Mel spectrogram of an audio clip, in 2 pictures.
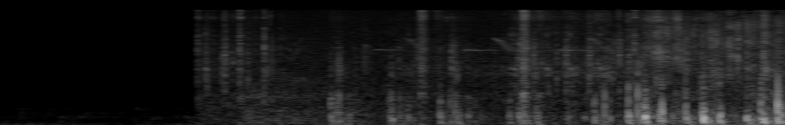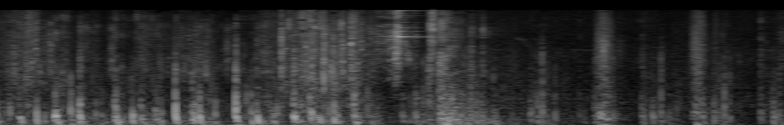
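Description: Footsteps of game characters patter quickly on stone.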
